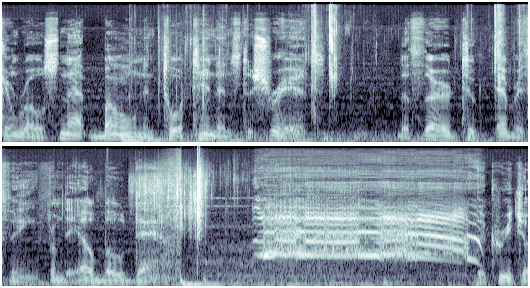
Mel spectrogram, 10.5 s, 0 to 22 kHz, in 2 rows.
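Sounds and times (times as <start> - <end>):
speech: 0.0 - 3.4, 4.0 - 7.4, 10.0 - 10.5
man screaming in agony: 7.8 - 10.2.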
